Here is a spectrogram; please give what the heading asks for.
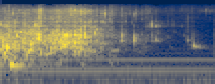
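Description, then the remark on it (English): A single splash into a pond, a bright burst of spray that quickly settles into a few small drips and trickles. “And I was shot out into a pond.”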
